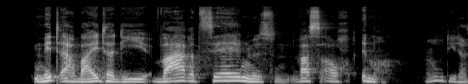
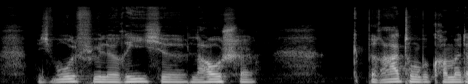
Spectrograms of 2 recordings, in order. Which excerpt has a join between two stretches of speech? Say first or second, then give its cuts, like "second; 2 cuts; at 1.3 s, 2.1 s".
first; 1 cut; at 1.5 s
